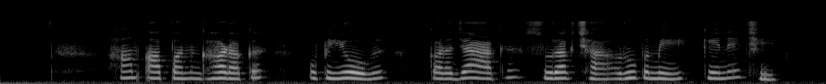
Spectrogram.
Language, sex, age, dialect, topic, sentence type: Maithili, female, 18-24, Southern/Standard, banking, statement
